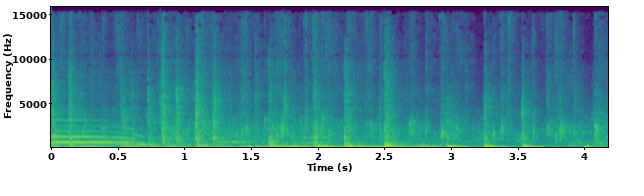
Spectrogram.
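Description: Background music with a steady bass line playing over the venue's sound system, with a brief whoop at the start and scattered knocks and taps throughout.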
